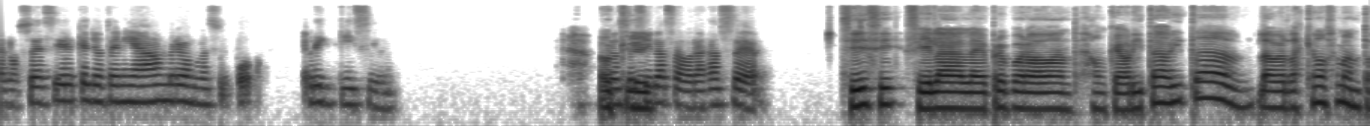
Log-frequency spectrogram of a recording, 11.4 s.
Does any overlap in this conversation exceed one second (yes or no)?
no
